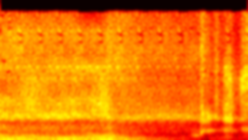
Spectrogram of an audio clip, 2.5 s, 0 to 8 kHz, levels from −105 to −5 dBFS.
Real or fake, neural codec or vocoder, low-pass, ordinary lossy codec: fake; codec, 16 kHz, 1.1 kbps, Voila-Tokenizer; none; none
